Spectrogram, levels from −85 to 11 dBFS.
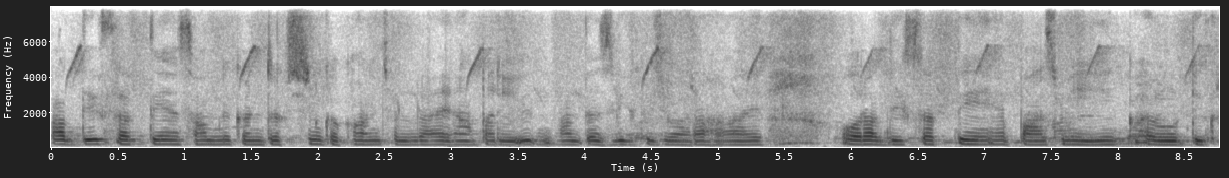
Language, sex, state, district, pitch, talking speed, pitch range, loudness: Hindi, female, Uttar Pradesh, Gorakhpur, 210 Hz, 220 wpm, 200-220 Hz, -17 LUFS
